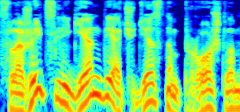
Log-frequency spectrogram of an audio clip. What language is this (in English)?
Russian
